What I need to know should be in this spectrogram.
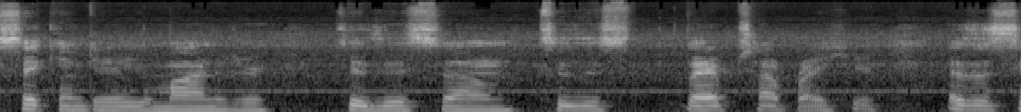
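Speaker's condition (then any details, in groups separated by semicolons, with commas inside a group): Cerebral palsy; diplegia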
